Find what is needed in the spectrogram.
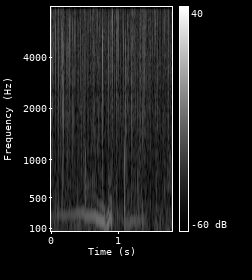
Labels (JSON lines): {"label": "biophony, cascading saw", "recorder": "SoundTrap 600 or HydroMoth"}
